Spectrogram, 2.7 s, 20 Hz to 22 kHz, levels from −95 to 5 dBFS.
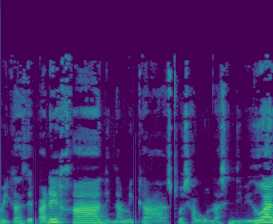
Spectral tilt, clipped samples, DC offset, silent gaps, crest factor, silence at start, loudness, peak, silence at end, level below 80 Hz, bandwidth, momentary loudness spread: -4.5 dB/octave; under 0.1%; under 0.1%; none; 20 dB; 0 s; -25 LUFS; -6 dBFS; 0 s; -72 dBFS; 17 kHz; 13 LU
